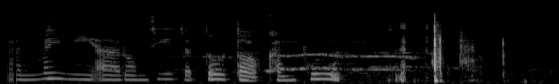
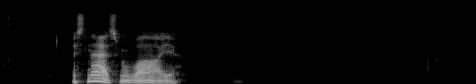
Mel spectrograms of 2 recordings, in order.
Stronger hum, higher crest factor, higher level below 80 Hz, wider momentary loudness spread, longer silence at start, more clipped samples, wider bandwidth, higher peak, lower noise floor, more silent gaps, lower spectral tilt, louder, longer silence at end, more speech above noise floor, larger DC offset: neither; first, 36 dB vs 22 dB; second, -76 dBFS vs -48 dBFS; first, 22 LU vs 12 LU; second, 0.1 s vs 0.7 s; neither; about the same, 11.5 kHz vs 11.5 kHz; first, 0 dBFS vs -8 dBFS; second, -64 dBFS vs -78 dBFS; neither; second, -3 dB/octave vs -6 dB/octave; second, -35 LUFS vs -26 LUFS; second, 0.35 s vs 3 s; second, 23 dB vs 53 dB; neither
